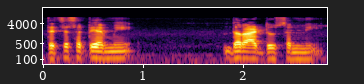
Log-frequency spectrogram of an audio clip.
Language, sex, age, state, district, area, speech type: Marathi, male, 45-60, Maharashtra, Nashik, urban, spontaneous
